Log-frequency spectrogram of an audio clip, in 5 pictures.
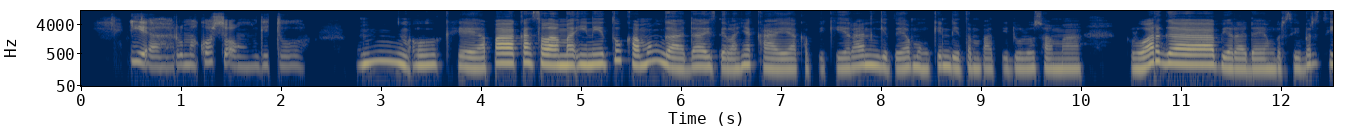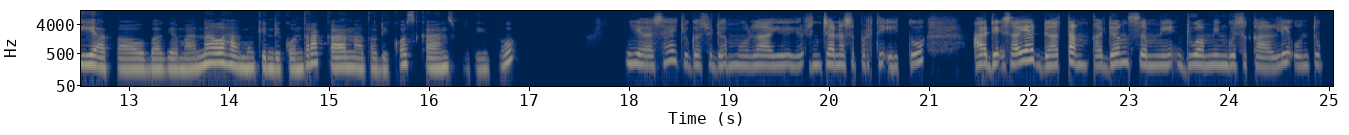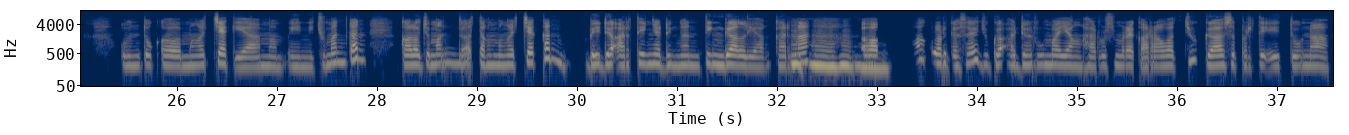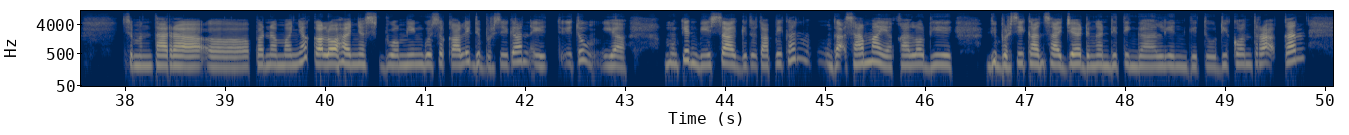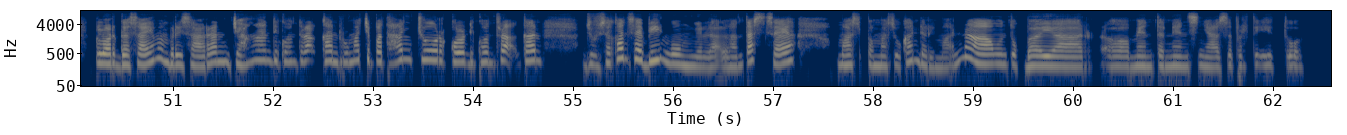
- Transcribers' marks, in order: in English: "maintenance-nya?"
- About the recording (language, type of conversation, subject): Indonesian, advice, Apakah Anda sedang mempertimbangkan untuk menjual rumah agar bisa hidup lebih sederhana, atau memilih mempertahankan properti tersebut?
